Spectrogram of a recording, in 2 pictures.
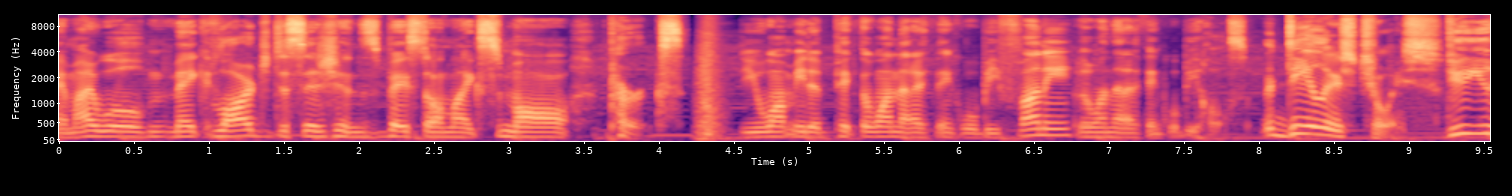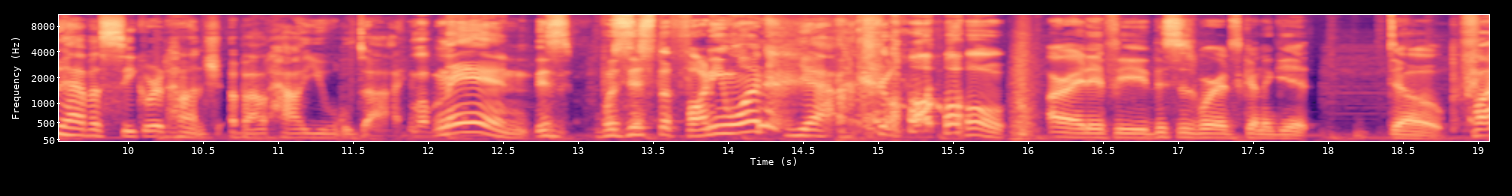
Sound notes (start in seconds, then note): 14.2 both laughing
